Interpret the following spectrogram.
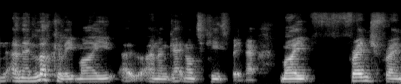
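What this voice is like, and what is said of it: Usual voice. Nothing is said of it.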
